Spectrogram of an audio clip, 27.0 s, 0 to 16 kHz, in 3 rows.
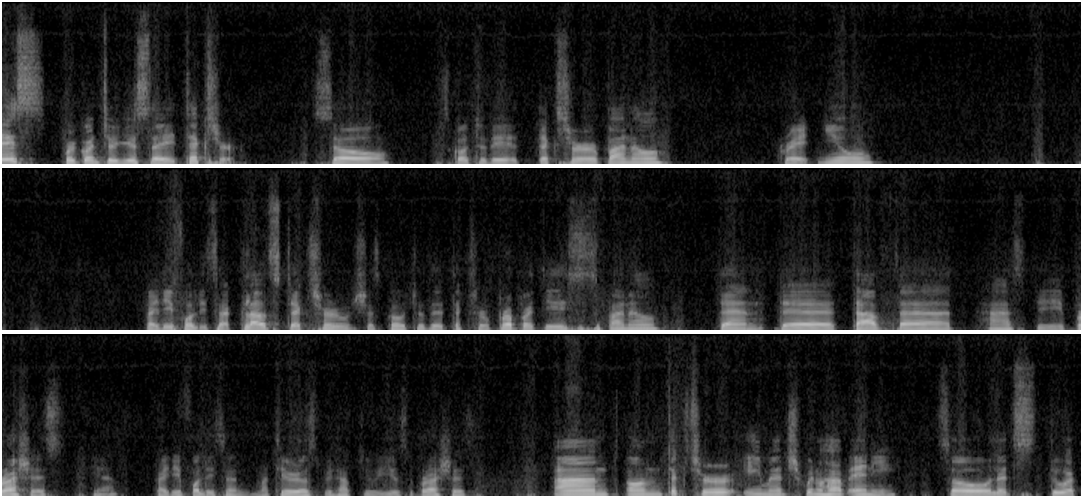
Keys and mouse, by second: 1.3-3.6 drag, 3.4-4.6 middle drag, 6.2-9.7 middle drag, 9.7-11.1 drag, 11.1-13.7 middle drag, 13.7-14.8 drag, 14.8 middle click, 15.1-16.5 drag, 16.5-17.5 middle drag, 17.5-18.7 drag, 20.4-22.0 drag, 22.7-26.9 drag.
